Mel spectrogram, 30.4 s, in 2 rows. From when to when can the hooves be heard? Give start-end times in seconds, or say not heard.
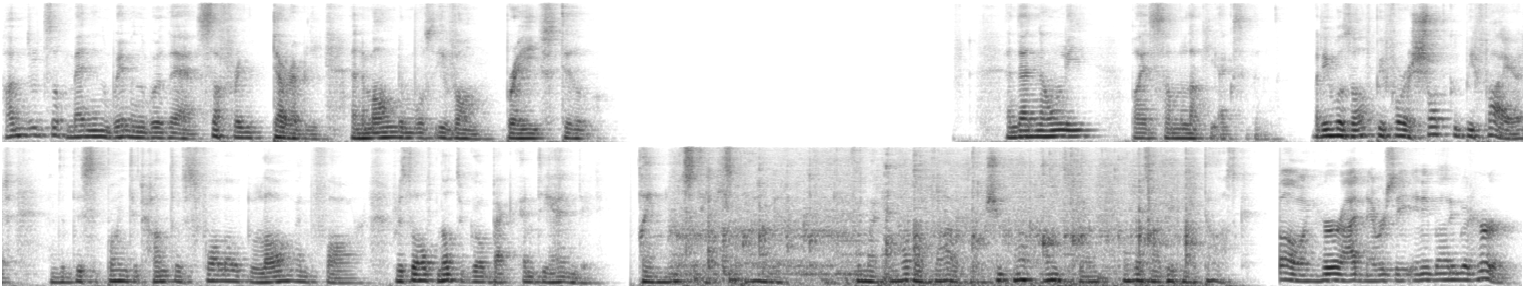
21.9-27.1.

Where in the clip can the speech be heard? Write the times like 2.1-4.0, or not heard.
0.0-5.9, 10.0-30.3.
